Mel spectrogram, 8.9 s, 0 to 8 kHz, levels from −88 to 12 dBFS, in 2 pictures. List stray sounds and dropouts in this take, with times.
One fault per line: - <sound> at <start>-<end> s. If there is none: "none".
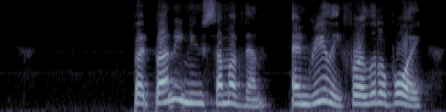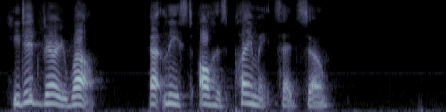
none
